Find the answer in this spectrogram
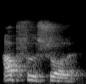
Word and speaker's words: Apfelschorle: Apfelschorle.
